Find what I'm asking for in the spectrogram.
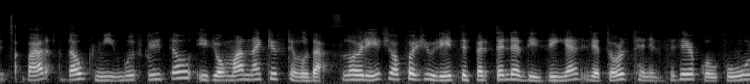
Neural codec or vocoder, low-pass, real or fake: codec, 16 kHz in and 24 kHz out, 0.6 kbps, FocalCodec, streaming, 4096 codes; 10.8 kHz; fake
